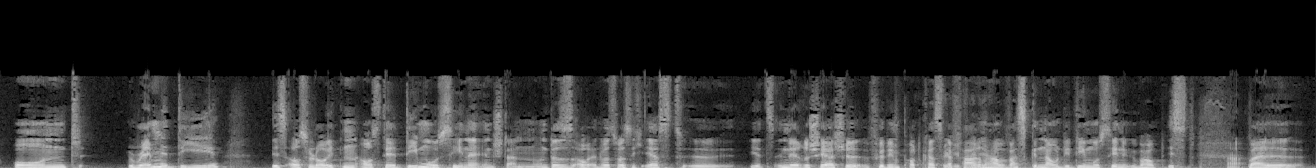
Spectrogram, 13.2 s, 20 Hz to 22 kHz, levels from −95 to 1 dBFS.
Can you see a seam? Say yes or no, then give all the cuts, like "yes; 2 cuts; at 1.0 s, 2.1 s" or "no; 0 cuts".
no; 0 cuts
